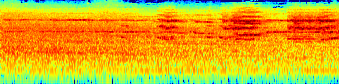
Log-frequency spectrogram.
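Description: Electric commuter train running past, with a steady high whine and, from about three seconds in, wheels squealing on and off, loudest near the end.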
